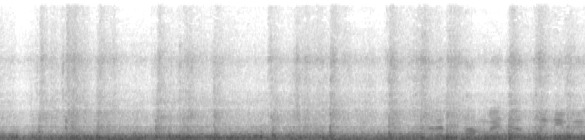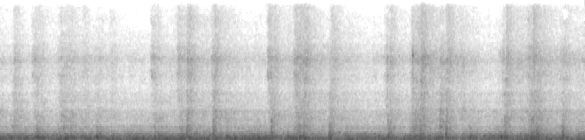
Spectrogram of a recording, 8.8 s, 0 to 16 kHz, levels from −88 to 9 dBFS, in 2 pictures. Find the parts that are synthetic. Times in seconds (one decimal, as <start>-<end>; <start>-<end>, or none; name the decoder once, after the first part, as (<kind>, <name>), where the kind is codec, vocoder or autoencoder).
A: 4.9-8.8 (vocoder, BigVGAN v2)

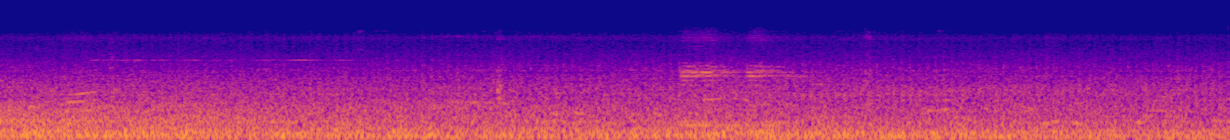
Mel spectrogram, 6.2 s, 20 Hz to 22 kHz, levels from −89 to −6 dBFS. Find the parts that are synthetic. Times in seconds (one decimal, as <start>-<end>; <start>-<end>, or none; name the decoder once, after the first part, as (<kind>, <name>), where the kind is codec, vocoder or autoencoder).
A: 1.9-4.8 (vocoder, BigVGAN v2)

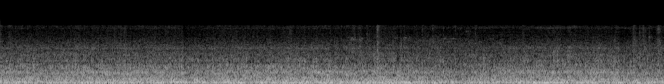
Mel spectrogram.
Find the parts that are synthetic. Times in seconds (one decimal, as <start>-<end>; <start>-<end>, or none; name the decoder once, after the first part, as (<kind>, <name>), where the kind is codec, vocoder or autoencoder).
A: 1.1-1.7 (vocoder, BigVGAN v2); 3.9-5.4

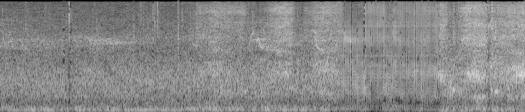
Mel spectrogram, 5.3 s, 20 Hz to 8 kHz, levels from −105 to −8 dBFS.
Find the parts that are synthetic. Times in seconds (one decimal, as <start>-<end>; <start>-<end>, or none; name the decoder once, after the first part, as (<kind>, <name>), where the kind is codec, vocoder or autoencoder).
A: 3.4-4.4 (vocoder, BigVGAN v2)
